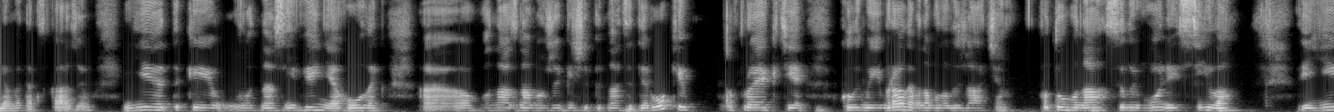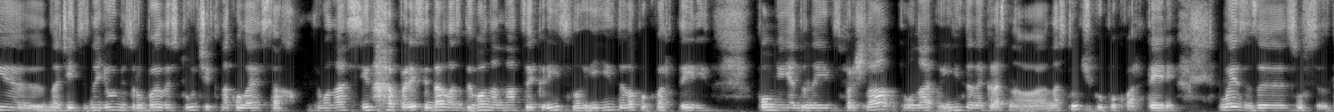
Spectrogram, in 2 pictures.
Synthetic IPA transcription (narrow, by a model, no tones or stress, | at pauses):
lʲɐmɪt̪ɑkskɑ̰ʒɪ̰mjɛt̪ɐkɪɔt̪nɑʃjɪwɦɛnʲijɐɦɔlˠɪk | ʋɔnɑznɑmɪwʒɛbʲilʲʃɛpʲjɐt̪̚nɑt͡sʲːɐt̪ɪɾɔkʲiw | wpɾɔɛktʲikɔlˠɪmɪjibɾʔɑlˠɪʋɔnɑbʊlˠɑlˠɪʒɑt͡ʃʲɐ̰pɔt̪ɔmʋɔnɑsɪlˠɔjʊʋɔlʲisʲilˠɐ | jiznɑ̰t͡ʃitʲznɐjɔmʲizrɔbɪlˠɪst̪ulʲt͡ʃɪknɐkɔlˠɛsɐxʋɔnɑsʲilˠɐpeɾesʲid̪ɑlˠɐzd̪ɪʋɑnɐnɐt̪sɛkɾʲislˠɔijizʲd̪ɐlˠɐpɔkʋɐrt̪ɪɾʲipɔmnʲijad̪ɔnɛjipɾɪʃlˠɑt̪ɔʋɔnɑjizʲd̪ɐlˠɐjɐkɾɑ̰snɐ̰nɐst̪ulʲt͡ʃkʊpɔkʋɐ̰rt̪ɪɾʲimɪzsus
